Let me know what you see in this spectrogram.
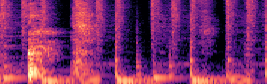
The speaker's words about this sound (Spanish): Ah, les dije que la tos me trae de un ala.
